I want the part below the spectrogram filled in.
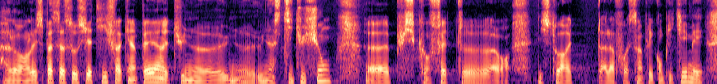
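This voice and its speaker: At a moderate pace, a man speaks with a very deep, low pitch and lively intonation. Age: 60s. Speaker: association president. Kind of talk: interview. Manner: halting.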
